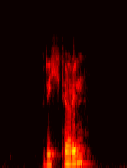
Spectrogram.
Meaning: female judge
- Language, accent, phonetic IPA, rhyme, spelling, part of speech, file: German, Austria, [ˈʁɪçtəʁɪn], -ɪçtəʁɪn, Richterin, noun, De-at-Richterin.ogg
